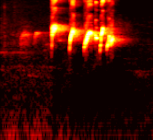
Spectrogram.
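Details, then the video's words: Red-whiskered bulbul practising its morning song: a soft lead-in warble followed by a loud, fast phrase of five clear, bouncing whistled notes. "Tiếng Chim Chào Mào Hót , Kích Chim yếu lửa ra giọng , luyện giọng chào mào mỗi sáng"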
